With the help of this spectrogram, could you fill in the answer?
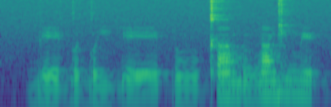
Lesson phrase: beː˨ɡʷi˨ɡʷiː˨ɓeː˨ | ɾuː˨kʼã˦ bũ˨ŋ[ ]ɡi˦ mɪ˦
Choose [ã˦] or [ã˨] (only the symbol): ã˦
